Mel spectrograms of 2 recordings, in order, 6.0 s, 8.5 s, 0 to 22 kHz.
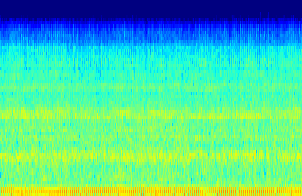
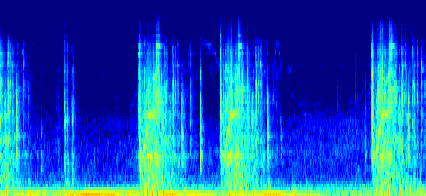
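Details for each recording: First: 2007 McLane reel mower small engine after a carb clean, on choke at fast throttle, running on fuel poured into the carburetor bowl with no tank fitted. Catches and holds a fast, even beat with no misses or knocks; normal running. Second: 2007 McLane reel mower, which fires and shuts right down, cranked on choke in wind (about 84°F): three sharp recoil pulls, each dying at once without catching; a no-start.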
